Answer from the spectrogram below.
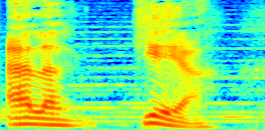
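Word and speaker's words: Alagiah: Uh, the BBC's George Allergy, uh, sorry, Allergia. Um, I can never say his name properly.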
